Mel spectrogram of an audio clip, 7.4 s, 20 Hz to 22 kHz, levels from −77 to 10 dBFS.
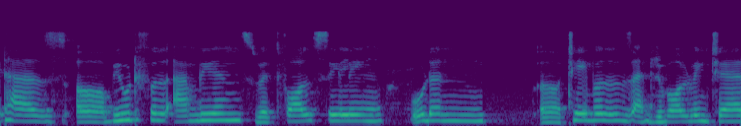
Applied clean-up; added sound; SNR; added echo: none; none; none; none.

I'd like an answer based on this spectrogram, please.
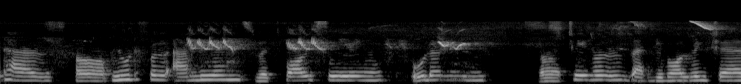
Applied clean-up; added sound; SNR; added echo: neural mask model Resemble Enhance denoiser.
